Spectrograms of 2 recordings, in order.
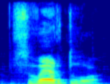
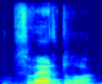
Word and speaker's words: свердло: переходимо до варіанту г свердло правильний наголос на першому складі ще раз свердло це слово Точно Треба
